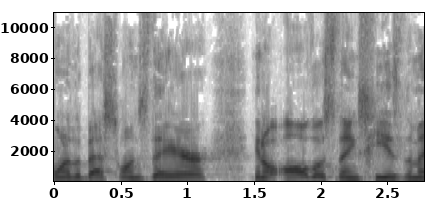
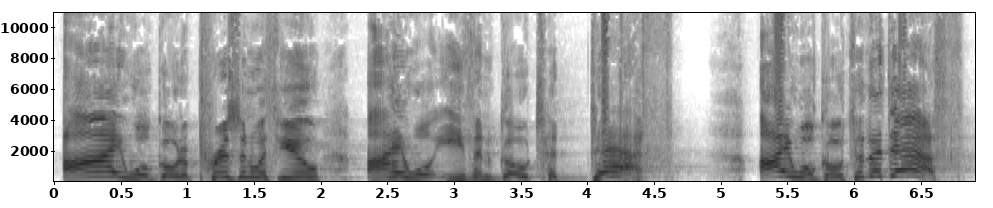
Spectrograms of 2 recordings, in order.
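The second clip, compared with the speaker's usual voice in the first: rising, insistent vow of loyalty; defiant Peter; 6 semitones higher than usual. Retold or imitated. Preacher voicing Peter vowing to the Lord, high and defiant. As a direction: swear it, climbing higher. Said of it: "This idea of".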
